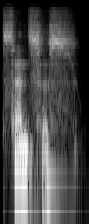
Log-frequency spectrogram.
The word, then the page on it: census: British English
